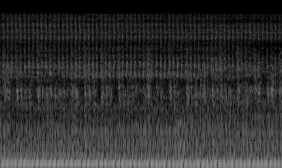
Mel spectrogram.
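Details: Washing machine after repair, now working; motor checked and fault not in motor: steady even low hum with soft regular pulse about three per second, no scraping or knocking, motor runs smoothly.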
